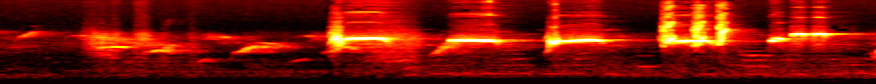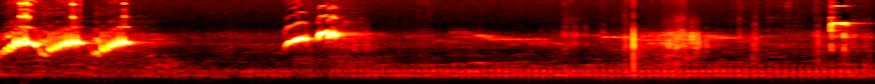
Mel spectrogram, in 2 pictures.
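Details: Fierce-sounding 'pastol' oriental magpie-robin, used as tutor song to make less spirited magpie-robins sing harder. Loud clear whistled phrases rise and fall, followed by quick rattling notes, then a quieter stretch with a low hum and a few soft chirps.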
